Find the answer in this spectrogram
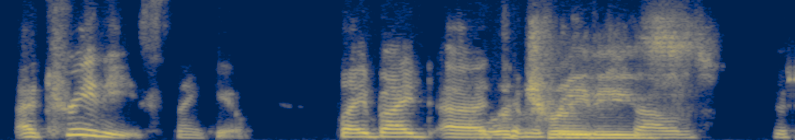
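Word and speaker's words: Atreides: of of Paul um what how do you pronounce the last name uh Paul a treaties a treaties thank you played byes the trades yeah the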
